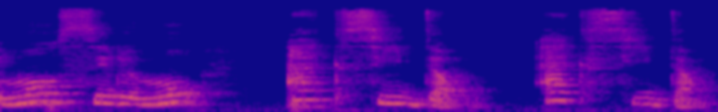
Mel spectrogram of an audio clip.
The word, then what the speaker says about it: accident: c'est le mot accident accident attention ne prononce pas le T à la fin accident accident accident accident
